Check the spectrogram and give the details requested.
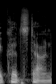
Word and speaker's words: Kutztown: was like year over in I'm over in Kutztown yeah Kutztown yeah that's how you pronounce it okay yeah so which is which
